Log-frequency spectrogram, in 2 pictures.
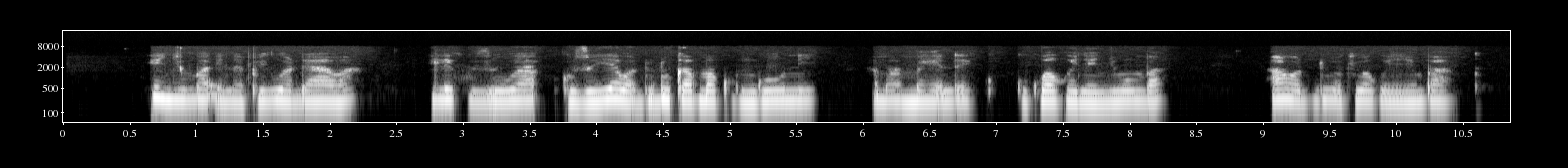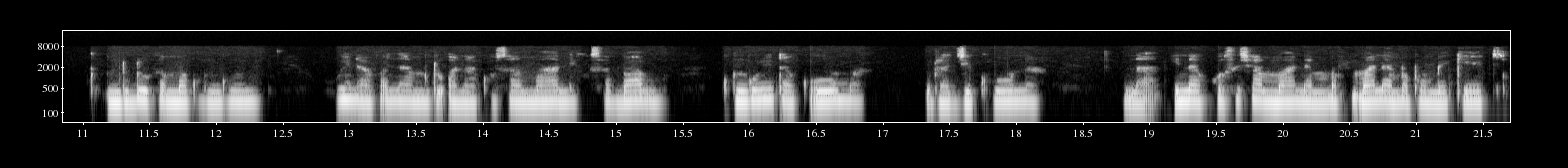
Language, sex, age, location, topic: Swahili, female, 18-24, Kisumu, health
